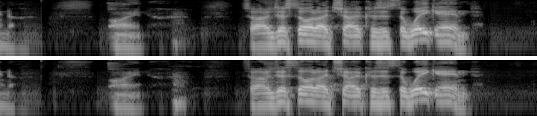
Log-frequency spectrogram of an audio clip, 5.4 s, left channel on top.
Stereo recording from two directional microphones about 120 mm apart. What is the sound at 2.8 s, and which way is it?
Speech, 50° left (ahead or behind).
